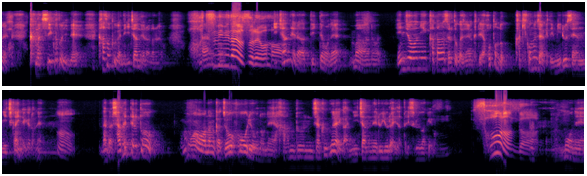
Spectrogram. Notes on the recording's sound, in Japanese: 録音技術と編集技術が後退したのか聞きづらいのは許してくださいな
